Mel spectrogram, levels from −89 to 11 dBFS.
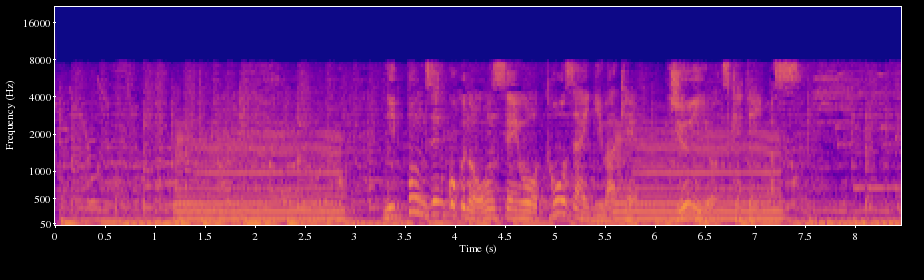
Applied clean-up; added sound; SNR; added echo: none; Wind instrument, woodwind instrument; 3 dB; reverberation time 0.5 s.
